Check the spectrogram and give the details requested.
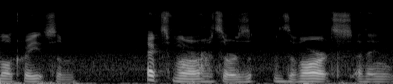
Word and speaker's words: Xvarts: This time I'll create some Xvarts or Zarts. I think it's Yeah, I think it's pronounced Zar. It's because the X sometimes sounds like a Z.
